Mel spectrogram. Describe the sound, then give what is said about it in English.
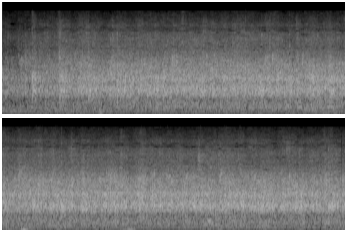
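A room full of lawyers applauds steadily, a dense wash of many hands clapping at an even loudness throughout, with no voices standing out. “Yes, that is a room full of supposedly conservative lawyers applauding that point.”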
